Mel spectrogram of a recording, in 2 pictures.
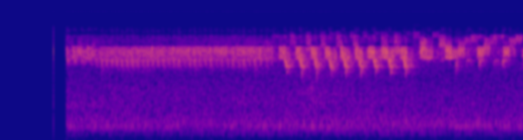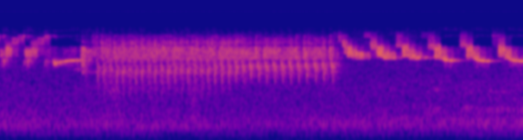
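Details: Canary singing a long rolling song, clear and tight, high and sweet: after a brief silence, a series of quick notes, a dense fast trill around the middle, then short downward-slurred whistles repeated at the end.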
